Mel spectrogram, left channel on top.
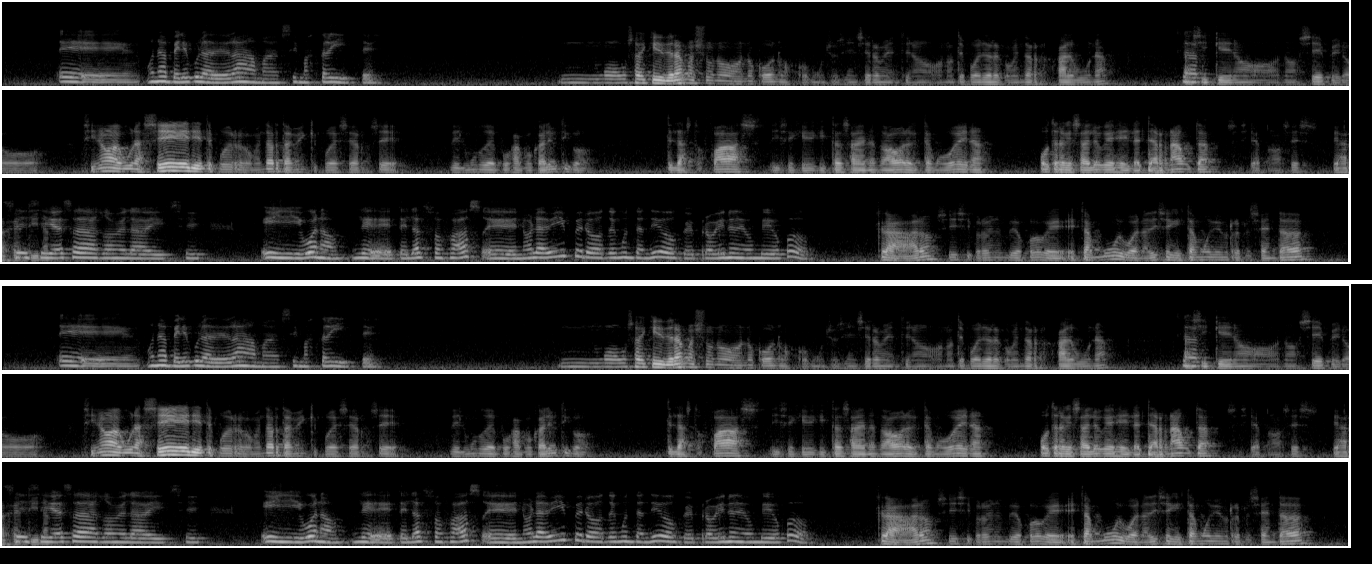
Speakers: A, on the left; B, on the right.
A: eh, una película de drama, así más triste.
B: Mm, No, vos sabés que drama yo no, no conozco mucho, sinceramente, no, no te podría recomendar alguna,
A: Claro.
B: así que no, no sé, pero si no, alguna serie te puedo recomendar también que puede ser, no sé, del mundo de post-apocalíptico, The Last of Us, dice que, que está saliendo ahora, que está muy buena. Otra que salió que es El Eternauta, no sé si la conoces, que es argentina.
A: Sí, sí, esa ya me la vi, sí. Y
B: Mm.
A: bueno, le, The Last of Us, eh, no la vi, pero tengo entendido que proviene de un videojuego.
B: Claro, sí, sí, pero en un videojuego que está muy buena. Dice que está muy bien representada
